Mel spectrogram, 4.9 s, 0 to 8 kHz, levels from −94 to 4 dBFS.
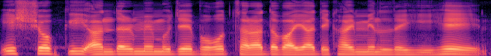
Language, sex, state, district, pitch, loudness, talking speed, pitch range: Hindi, male, Arunachal Pradesh, Lower Dibang Valley, 125 Hz, -17 LUFS, 160 wpm, 120-130 Hz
